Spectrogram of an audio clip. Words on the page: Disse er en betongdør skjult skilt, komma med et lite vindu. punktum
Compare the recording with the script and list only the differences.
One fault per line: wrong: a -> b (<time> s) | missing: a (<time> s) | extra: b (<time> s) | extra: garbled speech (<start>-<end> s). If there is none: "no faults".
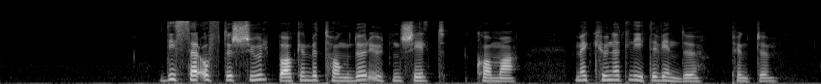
extra: ofte skjult bak (2.1 s)
wrong: skjult -> uten (3.8 s)
extra: kun (6.0 s)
